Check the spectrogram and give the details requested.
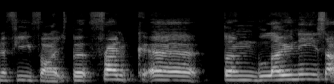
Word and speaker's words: Buglioni: But Frank Bungloni, is that how you say it? You lost on Frank unanimous Buglioni. decision. Frank Buglioni, yeah, that was my first step up.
